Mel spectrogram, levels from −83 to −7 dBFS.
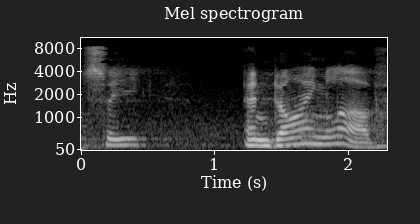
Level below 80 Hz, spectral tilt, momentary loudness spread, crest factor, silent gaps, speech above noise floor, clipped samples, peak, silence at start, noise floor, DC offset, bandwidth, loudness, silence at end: -70 dBFS; -5 dB/octave; 9 LU; 22 dB; none; 27 dB; under 0.1%; -12 dBFS; 0 s; -59 dBFS; under 0.1%; 8.8 kHz; -32 LUFS; 0 s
